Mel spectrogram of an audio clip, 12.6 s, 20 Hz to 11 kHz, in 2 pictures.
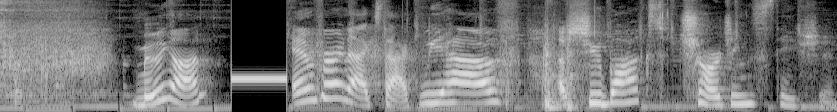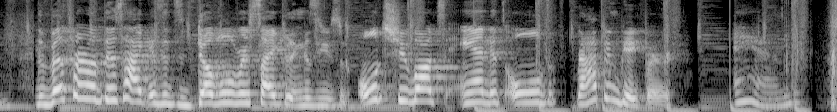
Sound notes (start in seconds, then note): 0.0 scraping; 1.7 beeping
